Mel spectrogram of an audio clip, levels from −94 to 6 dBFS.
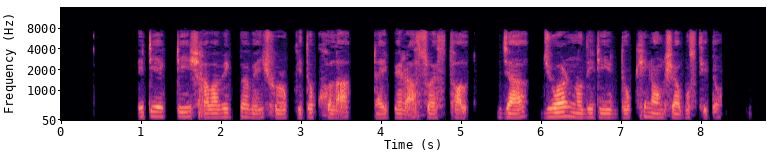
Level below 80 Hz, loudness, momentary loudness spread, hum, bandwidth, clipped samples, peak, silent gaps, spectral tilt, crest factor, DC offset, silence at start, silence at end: -66 dBFS; -20 LUFS; 11 LU; none; 7.8 kHz; under 0.1%; -2 dBFS; 1.33-1.44 s, 2.15-2.23 s, 2.85-2.91 s, 3.63-3.90 s, 4.11-4.15 s, 5.11-5.15 s, 5.21-5.45 s, 5.85-5.99 s; -3 dB/octave; 20 dB; under 0.1%; 0.95 s; 0.55 s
